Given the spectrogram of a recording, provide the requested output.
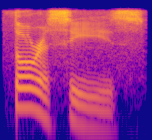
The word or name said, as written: thoraces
